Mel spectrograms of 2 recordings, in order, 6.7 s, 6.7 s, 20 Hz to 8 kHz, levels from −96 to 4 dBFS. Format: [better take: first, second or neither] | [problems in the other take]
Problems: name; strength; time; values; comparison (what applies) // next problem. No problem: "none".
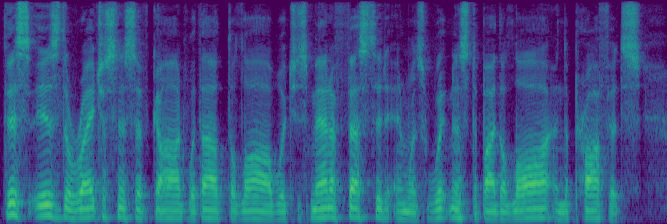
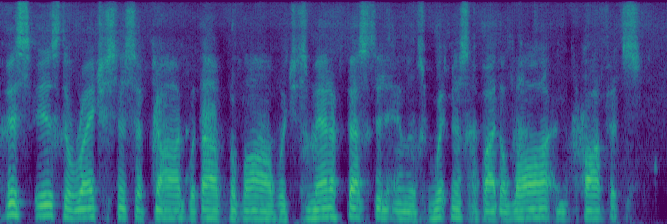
first | noise reduction (neural mask model Resemble Enhance denoiser)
